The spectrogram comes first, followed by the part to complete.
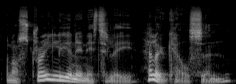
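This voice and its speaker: A man's voice: medium pitch, huge pitch swings, fairly quick, gravelly, breathy edge. A British man streaming a game, chatting casually and reading viewers' comments aloud, greeting them by name. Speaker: streamer and voice actor.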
